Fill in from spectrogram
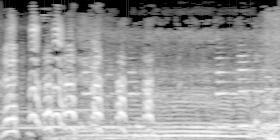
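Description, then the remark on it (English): A voice imitates an airplane's jet engine with a loud, buzzing, roaring drone. It starts in short wavering bursts, then settles into a steady, sustained whoosh. “You need an airplane noise to go along with it.”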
